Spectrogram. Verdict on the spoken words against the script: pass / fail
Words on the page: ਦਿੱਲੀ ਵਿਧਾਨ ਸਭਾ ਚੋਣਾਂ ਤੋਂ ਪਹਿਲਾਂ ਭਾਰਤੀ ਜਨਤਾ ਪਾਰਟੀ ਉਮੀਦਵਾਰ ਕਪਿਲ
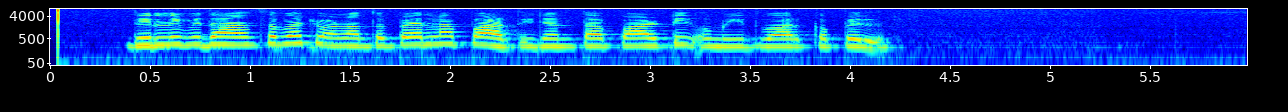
pass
